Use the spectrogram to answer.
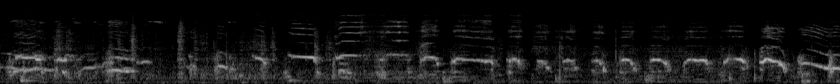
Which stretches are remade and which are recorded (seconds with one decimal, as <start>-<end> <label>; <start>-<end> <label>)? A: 0.0-3.6 recorded; 3.6-7.8 remade; 7.8-8.4 recorded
